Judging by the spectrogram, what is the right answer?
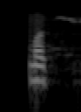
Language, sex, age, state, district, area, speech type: Manipuri, female, 45-60, Manipur, Kangpokpi, urban, conversation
